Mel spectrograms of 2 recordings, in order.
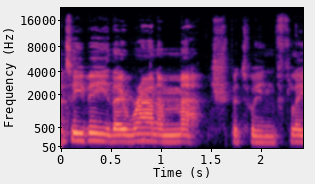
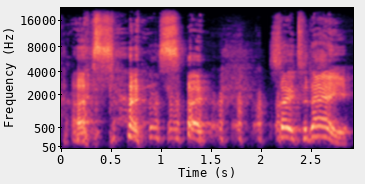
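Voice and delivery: laughing; 7 semitones higher, 11 dB louder, much slower than usual. Real, not acted. Host laughing while starting.

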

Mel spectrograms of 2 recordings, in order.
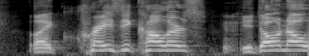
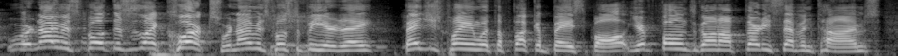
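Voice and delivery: excited; 6 semitones higher than usual. Real, not acted. Laughing exasperated rant.

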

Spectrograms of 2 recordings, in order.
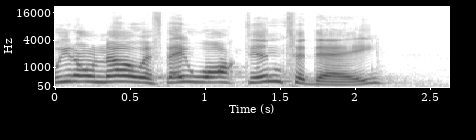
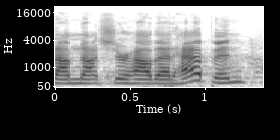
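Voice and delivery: ordinary talk

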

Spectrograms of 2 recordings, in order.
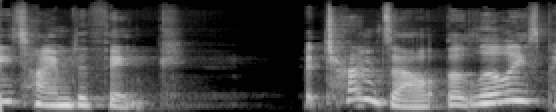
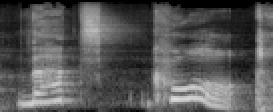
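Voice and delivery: choked words between coughs; coughing; 9 semitones higher than usual. A narrator's reading. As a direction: force it out while coughing. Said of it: "I said between coughs".

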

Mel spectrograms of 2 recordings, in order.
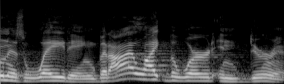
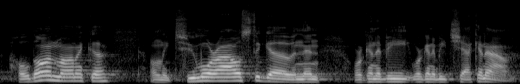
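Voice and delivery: soft, lower and calm, fading quieter; mother calming crying girl, softly; calmly; 5 semitones lower, 4 dB quieter than usual. Retold or imitated. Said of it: "the mother just calmly said".

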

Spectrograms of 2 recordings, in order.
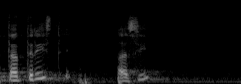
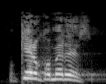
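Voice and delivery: loud, ringing sermon delivery; fiery preaching; 6 semitones higher, 17 dB louder than usual. Acted. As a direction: preach it out to the congregation. Preacher at full force.

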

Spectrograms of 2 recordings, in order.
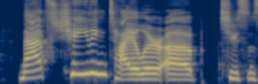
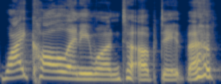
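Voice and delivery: usual speaking voice

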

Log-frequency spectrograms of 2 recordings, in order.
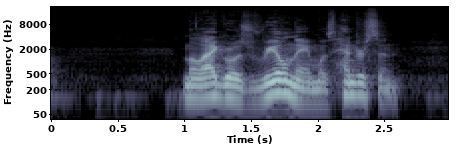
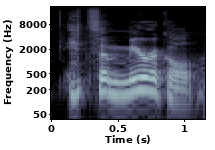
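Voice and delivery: exultant; 6 semitones higher, 5 dB louder than usual. A narrator's reading. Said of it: "I exulted".

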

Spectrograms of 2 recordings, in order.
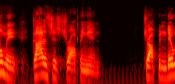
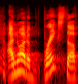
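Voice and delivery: laughing; 8 dB louder than usual. Real, not acted. Laughing at own clumsiness.

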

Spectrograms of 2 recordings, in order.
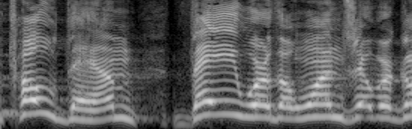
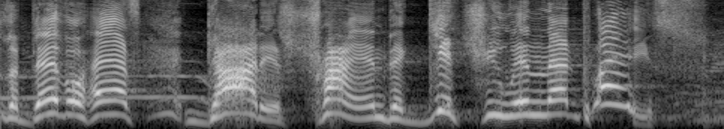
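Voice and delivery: slow, louder preaching shout; preaching at full force; 5 semitones higher, 4 dB louder, much slower than usual. Acted. Pastor rallying his church toward the promised land, slow shouted preaching. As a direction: drive each phrase home to the congregation.

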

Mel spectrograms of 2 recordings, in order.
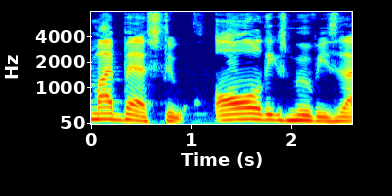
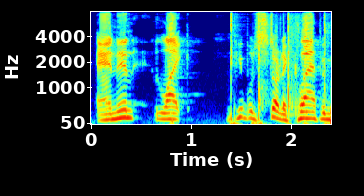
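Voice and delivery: ordinary talk, nothing marked

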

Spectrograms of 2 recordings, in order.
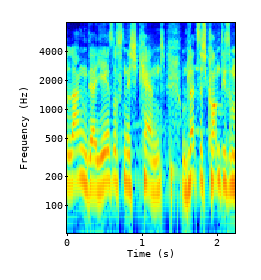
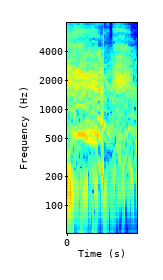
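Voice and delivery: laugh. Real, not acted. Joking about Kuh-Christen.

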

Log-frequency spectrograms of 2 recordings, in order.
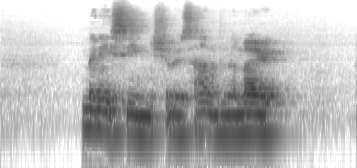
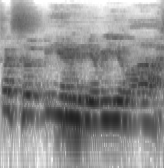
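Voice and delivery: put-on high, loud Scottish accent; 8 semitones higher, 8 dB louder than usual. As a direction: ham up a Scottish brogue. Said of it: "he says that Scottish".

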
